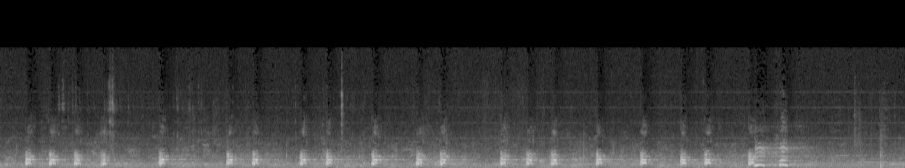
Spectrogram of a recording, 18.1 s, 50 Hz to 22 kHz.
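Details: Dog Ivar vom Falorie doing protection work at the NIAK 2017 trial. It gives steady, sharp barks, about one every second, with a higher whining yelp near the end, over a murmur of crowd chatter.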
